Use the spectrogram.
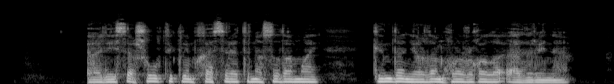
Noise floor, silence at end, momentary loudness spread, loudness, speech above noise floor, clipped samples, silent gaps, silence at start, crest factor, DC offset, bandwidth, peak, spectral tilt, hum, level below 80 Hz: -64 dBFS; 0.45 s; 8 LU; -20 LUFS; 45 dB; under 0.1%; none; 0.85 s; 14 dB; under 0.1%; 8 kHz; -6 dBFS; -6 dB/octave; none; -46 dBFS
